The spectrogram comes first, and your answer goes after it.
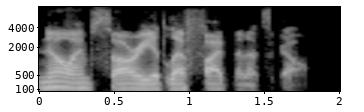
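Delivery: breezy, utterly unbothered, nonchalant offhand tone. Retelling a missed flight, speaker imitates the airport lady's nonchalant reply. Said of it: "very, very nonchalantly, like not a care in the world".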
